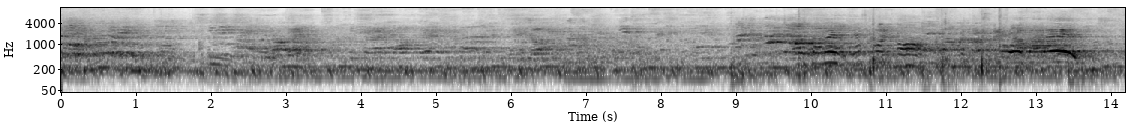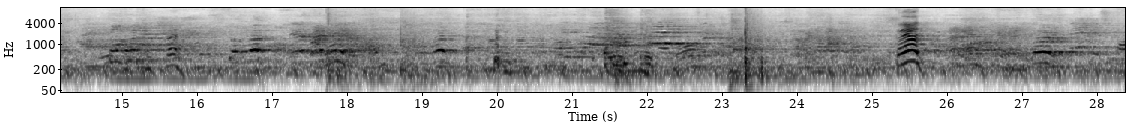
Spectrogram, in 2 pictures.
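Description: Children shout and call out in an echoing hall.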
